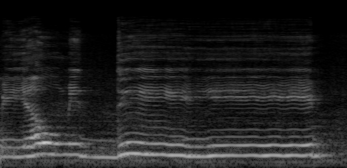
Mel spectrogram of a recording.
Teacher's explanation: دال مشدد ہے تو یہاں پر قلقلہ کبرا کر کے پڑھیں گے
